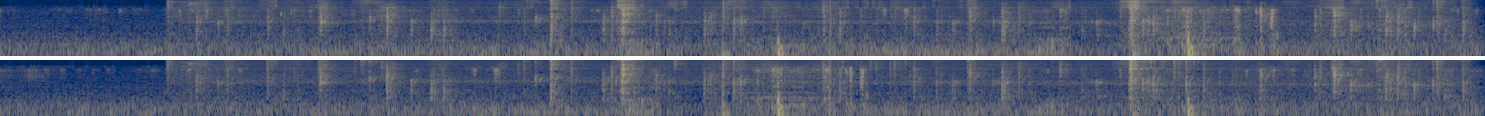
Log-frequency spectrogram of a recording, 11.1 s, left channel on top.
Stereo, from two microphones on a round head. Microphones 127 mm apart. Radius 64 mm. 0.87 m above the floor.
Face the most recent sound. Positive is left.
turn(degrees=-35)  # may be behind; listen again after turning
